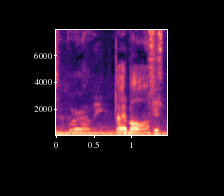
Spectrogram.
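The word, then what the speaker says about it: Diboll: called where are we dball just dball yeah that kids if you're not from Texas that's a real place d i b o l l but pronounced d i e b a l l d yes oh there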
